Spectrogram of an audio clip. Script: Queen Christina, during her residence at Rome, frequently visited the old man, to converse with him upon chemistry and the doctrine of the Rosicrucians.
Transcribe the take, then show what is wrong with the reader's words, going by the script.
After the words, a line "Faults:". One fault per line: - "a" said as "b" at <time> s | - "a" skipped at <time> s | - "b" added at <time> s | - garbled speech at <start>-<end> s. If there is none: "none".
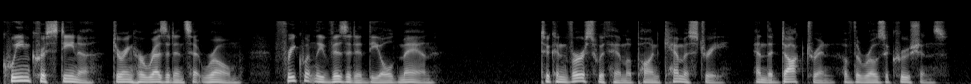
Queen Christina, during her residence at Rome, frequently visited the old man, to converse with him upon chemistry and the doctrine of the Rosicrucians.
Faults:
none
